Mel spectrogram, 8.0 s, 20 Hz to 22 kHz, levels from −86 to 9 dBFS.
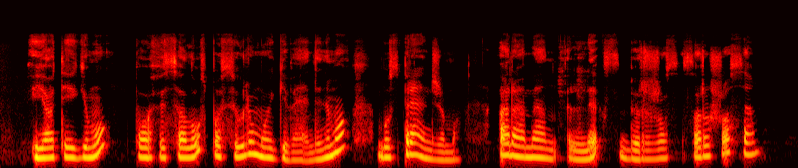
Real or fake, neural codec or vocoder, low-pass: real; none; 10.8 kHz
